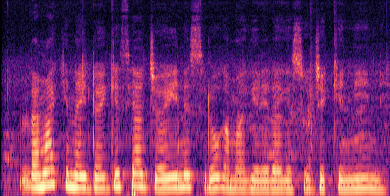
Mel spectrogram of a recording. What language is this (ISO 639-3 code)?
kik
